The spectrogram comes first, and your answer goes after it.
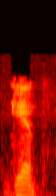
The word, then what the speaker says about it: Ghent: the the treaty of ghent that's spelled with a gh gint well uh this teacher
